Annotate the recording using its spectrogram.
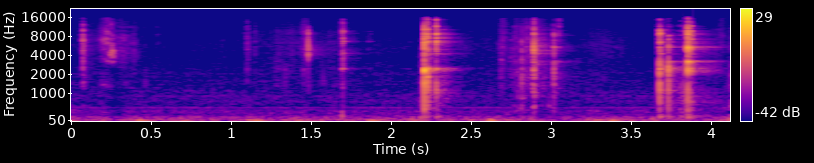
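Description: Clicks and clacks of a Sony FX6 camera body and a Sony 24-70 GM II lens being handled on a tabletop. There is one sharp click about two seconds in and a quick run of clicks near the end.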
